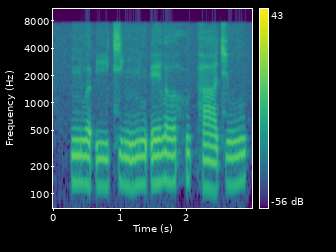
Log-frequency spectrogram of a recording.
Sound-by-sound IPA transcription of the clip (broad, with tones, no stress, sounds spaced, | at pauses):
ɲ u˧˩ ə̯ ʔ iː˩˧ t͡ɕ i˧˩ ŋ ɲ u˧ ʔ e˧˥ l ɤː˧˥ h u˥˨ t̚ h aː˧˩ t͡ɕ uː˧˥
